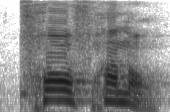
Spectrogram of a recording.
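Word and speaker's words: Fanon: হবে ফরাসি আলজেরিয়ান চিন্তাবিদ ফানো ফানো নাম আসল উচ্চারণটা উনি বলছিলেন পরাধীন জাতিগোষ্ঠী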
